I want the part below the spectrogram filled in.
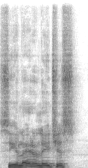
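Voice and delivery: high, shouted-back yell. Walking down the street, the guy yells back at those outside, yelling. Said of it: "the guy he just yells back".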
